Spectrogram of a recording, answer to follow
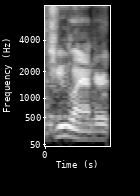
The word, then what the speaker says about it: Julander: My name's Julander. It's spelled R-A-N-D-Y-J-U-L-A-N-D-E-R.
